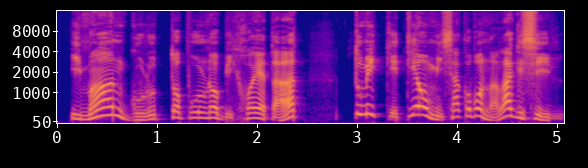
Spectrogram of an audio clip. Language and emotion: Assamese, disgusted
